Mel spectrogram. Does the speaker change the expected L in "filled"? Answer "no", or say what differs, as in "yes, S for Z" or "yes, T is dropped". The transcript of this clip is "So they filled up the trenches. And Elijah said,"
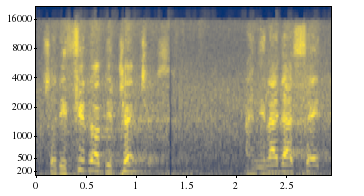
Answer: yes, L is dropped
